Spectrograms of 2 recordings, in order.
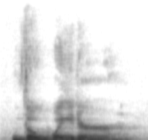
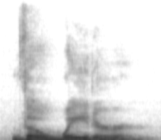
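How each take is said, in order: Both takes have the same delivery.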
